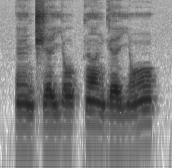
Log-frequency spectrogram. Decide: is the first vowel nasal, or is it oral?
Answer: nasal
